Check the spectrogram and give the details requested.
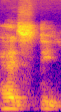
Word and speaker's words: HASTY: तो इसको पढ़ते हैं हेस्टी। ठीक है, समझिएगा। तो इस प्रकार से वाई का उच्चारण बड़ा ई किया जाता है।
